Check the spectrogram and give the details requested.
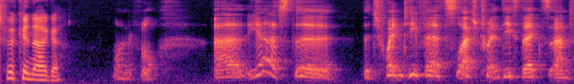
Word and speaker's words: Fukunaga: Oh, did I put a W in there? You did put a W in there. It's Fukunaga.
